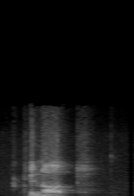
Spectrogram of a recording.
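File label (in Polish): "gnat", Kurpie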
